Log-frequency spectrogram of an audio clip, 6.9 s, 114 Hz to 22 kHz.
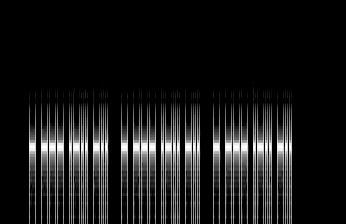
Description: Morse code, heard as a keyed tone, about 30 wpm, 700 Hz. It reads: TOLD TOLD TOLD
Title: Top 500 Words Repeated 30wpm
